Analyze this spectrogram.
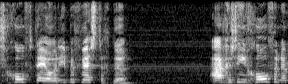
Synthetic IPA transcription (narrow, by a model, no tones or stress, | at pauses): sχɔlˠfteoribəvɛstəχdə | ʔaːnχəzinχɔlˠfənəm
